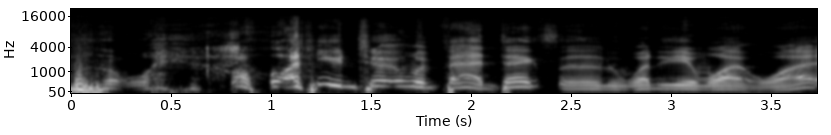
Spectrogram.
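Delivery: acted furious, really mad, raging outburst. Speaker recounts a man's reaction to a screenshot: imitating him being really mad. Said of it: "He's like really mad".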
